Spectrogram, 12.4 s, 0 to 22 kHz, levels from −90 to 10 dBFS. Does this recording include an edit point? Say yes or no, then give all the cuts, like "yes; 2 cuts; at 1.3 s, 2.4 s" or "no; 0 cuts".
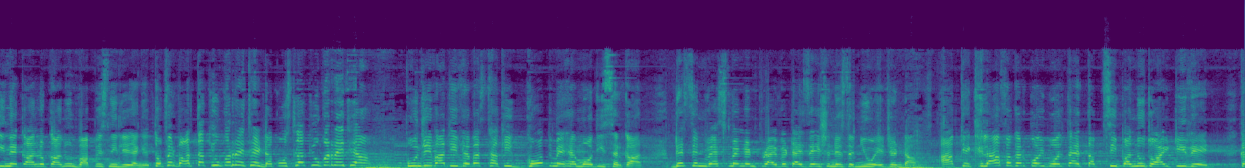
yes; 2 cuts; at 4.0 s, 9.3 s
